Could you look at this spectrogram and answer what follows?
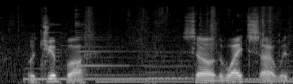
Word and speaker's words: Ojibwe: the land of the ojibwe and uh their story is kind of interesting they the white man calls him chippewa and they call him that because the it's actually pronounced ojibwa so the whites are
